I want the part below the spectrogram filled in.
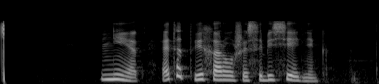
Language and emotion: Russian, positive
